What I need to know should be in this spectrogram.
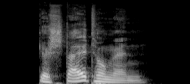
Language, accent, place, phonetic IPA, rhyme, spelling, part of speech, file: German, Germany, Berlin, [ɡəˈʃtaltʊŋən], -altʊŋən, Gestaltungen, noun, De-Gestaltungen.ogg
- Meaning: plural of Gestaltung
